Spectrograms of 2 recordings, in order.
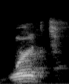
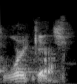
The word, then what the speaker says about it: worked: Like work, worked, not workage, or yeah, workage, right?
